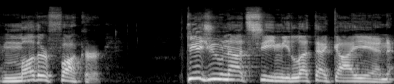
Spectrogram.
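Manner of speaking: mock-furious, acted-out angry outburst. Retelling what the speaker said to a driver with brights on; retelling an angry outburst. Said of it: "I was so pissed".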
